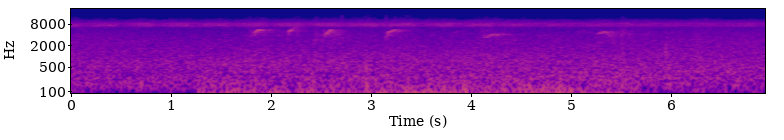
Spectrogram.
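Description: About six short, high bird chirps spaced over a few seconds, over a steady outdoor hiss. A low rumble, like wind on the microphone, comes in about a second in and fades near the end.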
